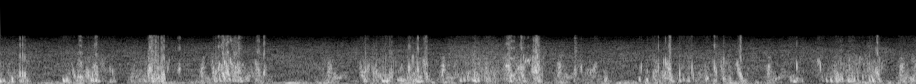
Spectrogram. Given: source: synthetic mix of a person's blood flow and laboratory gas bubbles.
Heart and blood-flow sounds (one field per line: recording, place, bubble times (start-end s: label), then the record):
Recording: Doppler ultrasound of blood flow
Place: precordium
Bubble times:
0.00-0.34 s: bubbles
0.59-1.19 s: bubbles
1.26-1.72 s: bubbles
1.76-1.83 s: bubbles
2.09-2.69 s: bubbles
3.57-4.31 s: bubbles
4.54-5.45 s: bubbles
5.72-5.85 s: bubbles
5.89-5.99 s: bubbles
6.03-6.12 s: bubbles
6.36-7.49 s: bubbles
7.87-8.05 s: bubbles
8.16-8.87 s: bubbles
8.98-9.17 s: bubbles
From the record:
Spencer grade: 4 (maximum detectable bubble signal sounding continuously throughout systole and diastole of every cardiac period, and overriding the amplitude of the normal cardiac signals)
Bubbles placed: only in the low amplitude regions of the cardiac cycle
